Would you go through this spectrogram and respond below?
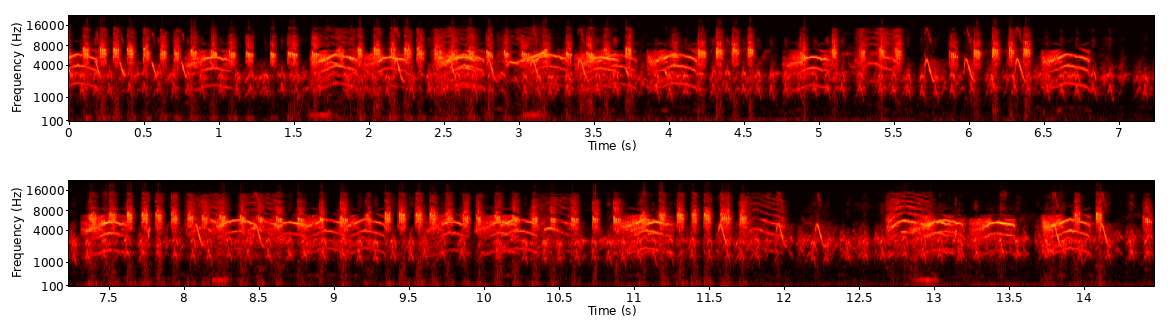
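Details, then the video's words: Trapping lure call of the burcil bird: a loud, unbroken stream of rapid high twitters and chirps, layered sharp slurred notes with short pauses near five and seven seconds before resuming. "SUARA PIKAT BURUNG BURCIL ANDALAN SANGAT AMPUH"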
